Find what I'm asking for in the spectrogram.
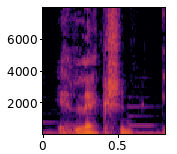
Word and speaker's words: election: get，let's get together，同埋 election，election，ele，听到个 a 先至 k，election，election。唔好因为呢个 syllable 短咗，因为 PTK 喺后面，一个 voiceless consonant 喺后面，而令到个 vowel quality 转咗。 OK，所以 a election get get，今日讲到呢度，拜拜。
